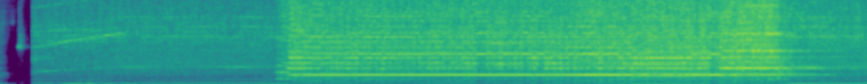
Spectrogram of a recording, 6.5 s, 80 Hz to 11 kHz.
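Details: Two-fluted end mill at 15,400 rpm: loud, shrill chatter scream at about 2,800 Hz over the spindle hum, with forces near ±400 N and a terrible surface finish.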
